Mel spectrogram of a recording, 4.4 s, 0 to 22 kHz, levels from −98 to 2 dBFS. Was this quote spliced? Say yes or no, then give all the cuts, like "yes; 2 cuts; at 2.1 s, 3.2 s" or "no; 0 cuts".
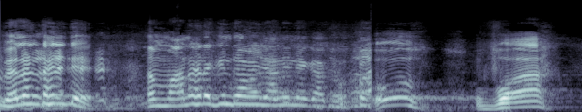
yes; 1 cut; at 2.8 s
